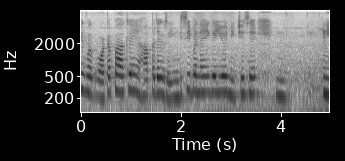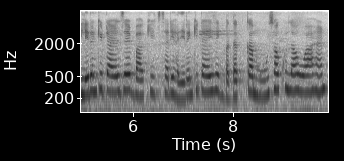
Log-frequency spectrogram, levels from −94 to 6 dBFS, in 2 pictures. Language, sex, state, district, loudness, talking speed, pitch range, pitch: Hindi, female, Bihar, Saran, -19 LUFS, 185 wpm, 230-270 Hz, 255 Hz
